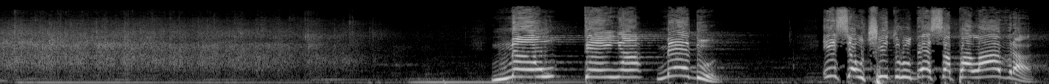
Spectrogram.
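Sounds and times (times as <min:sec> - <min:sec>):
audience applause: 0:00.0 - 0:03.8
speech: 0:04.9 - 0:07.3, 0:08.2 - 0:10.4.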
